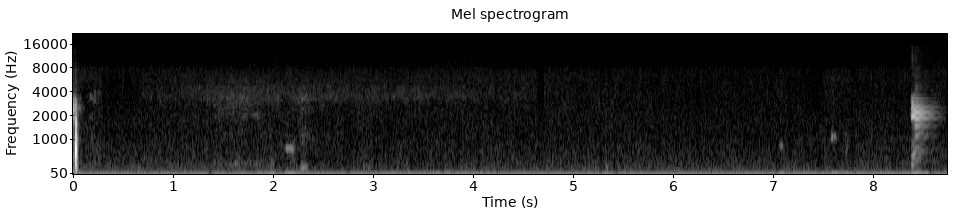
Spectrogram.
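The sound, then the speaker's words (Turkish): A sudden cutoff from a broken phone call connection leaves several seconds of near-total silence, bracketed by a short burst at the start and a brief crackly blip at the end. “sanırım bir kopukluk oldu”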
